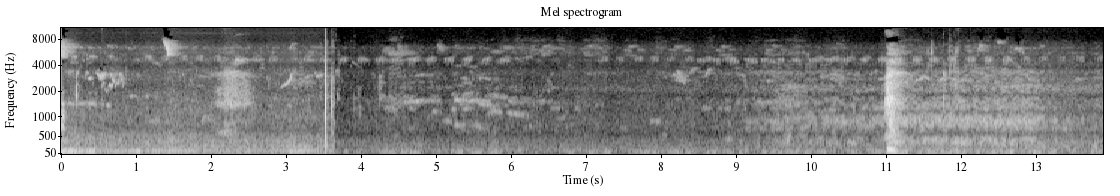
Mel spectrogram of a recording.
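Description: Birds chirping in open countryside, with a quick regular series of short high chirps running through most of it. A sharp click comes a few seconds in, and a brief, louder knock or rustle comes near the end.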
